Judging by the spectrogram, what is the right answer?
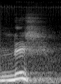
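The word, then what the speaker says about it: niche: वैसे इसे निश बोलते हैं, कुछ लोग इसे निके बोलते हैं, कुछ लोग नीचे बोलते हैं, आपको जो भी बोलना है बोलिए। मैं इसे निके बोल रहा हूँ क्योंकि प्रोनाउंसिएशन में मुझे आसानी हो जाती है।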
